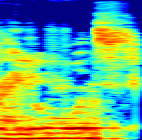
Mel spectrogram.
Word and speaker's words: Raynaud's: and Raynaud's and they may have pronounced Raynaud's because I'd answer French word right now it's rainy Ward's corrector on that from a French person and but you know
